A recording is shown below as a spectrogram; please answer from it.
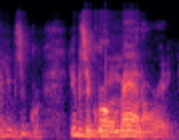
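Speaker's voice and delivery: ordinary talk, nothing marked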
